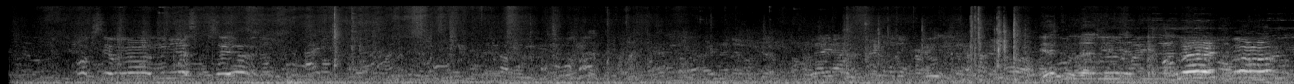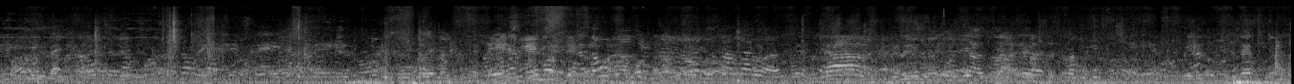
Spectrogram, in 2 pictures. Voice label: People talking market, Rotterdam Field Recordings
